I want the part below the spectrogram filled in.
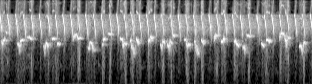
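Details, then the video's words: Sunda pied chat and yellow-vented bulbul heard together, quick slurred chirps and downward whistles tumbling over a continuous buzzy high trill. "Suara Ciblek Dan Trucukan Jika Dipertemukan"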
